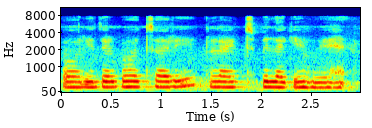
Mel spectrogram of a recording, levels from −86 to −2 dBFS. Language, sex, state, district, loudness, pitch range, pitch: Hindi, female, Karnataka, Koppal, -14 LUFS, 205-215 Hz, 210 Hz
